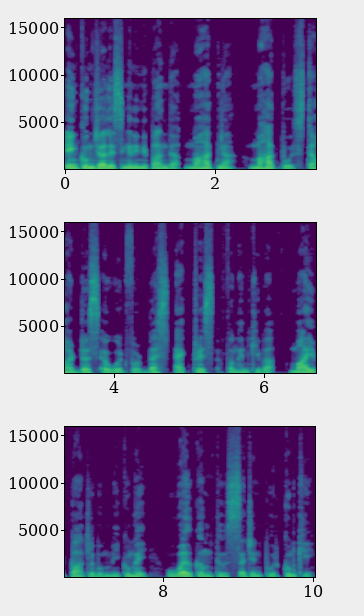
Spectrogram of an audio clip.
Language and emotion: Manipuri, neutral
